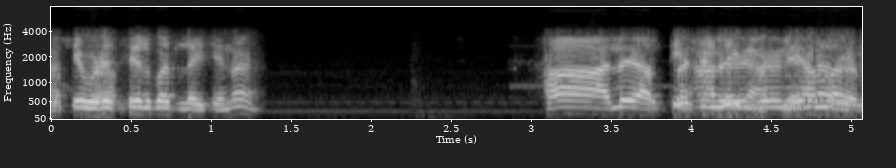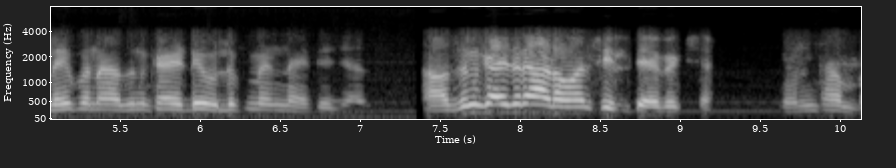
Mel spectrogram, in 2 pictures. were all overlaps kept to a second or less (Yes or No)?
No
